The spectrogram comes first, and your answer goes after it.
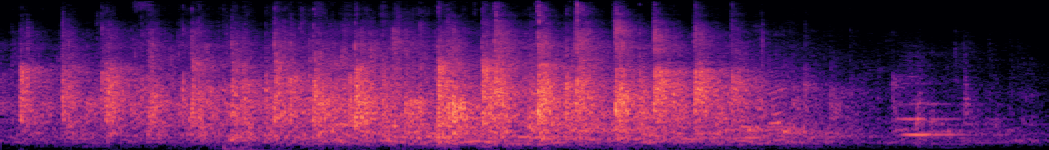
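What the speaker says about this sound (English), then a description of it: "Can we give him another round of applause, please?" An audience claps after a formal presentation at a ministerial regional business engagement, steady broadband applause running throughout, fading near the end with a brief tonal sound.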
